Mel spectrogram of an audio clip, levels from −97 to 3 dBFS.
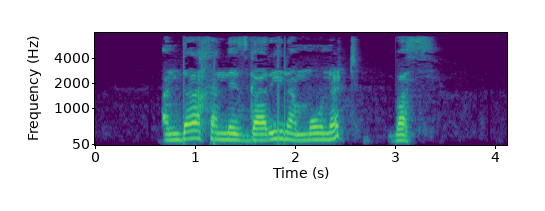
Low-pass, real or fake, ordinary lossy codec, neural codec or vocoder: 7.2 kHz; real; MP3, 48 kbps; none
